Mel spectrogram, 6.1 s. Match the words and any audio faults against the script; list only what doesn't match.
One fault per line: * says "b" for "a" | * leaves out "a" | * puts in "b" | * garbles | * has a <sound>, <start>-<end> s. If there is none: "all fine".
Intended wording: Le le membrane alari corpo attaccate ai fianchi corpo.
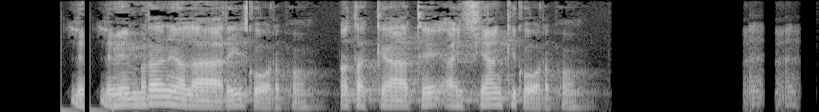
* has a laugh, 5.6-6.0 s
